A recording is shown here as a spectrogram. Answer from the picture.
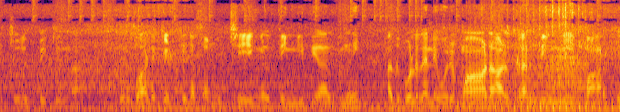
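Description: Voices talking over the low rumble of street traffic, with a motor vehicle getting louder as it passes close near the end.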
